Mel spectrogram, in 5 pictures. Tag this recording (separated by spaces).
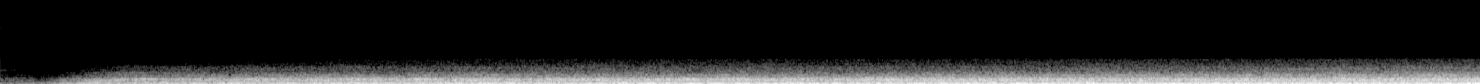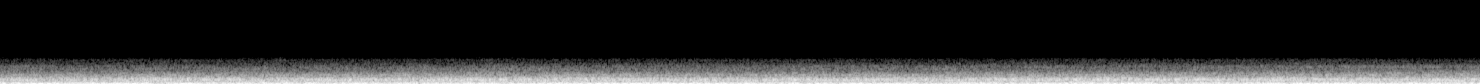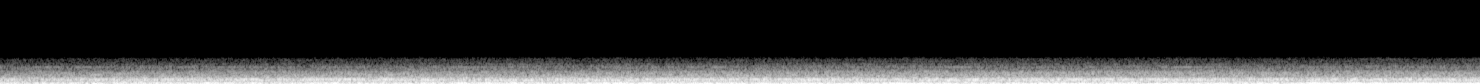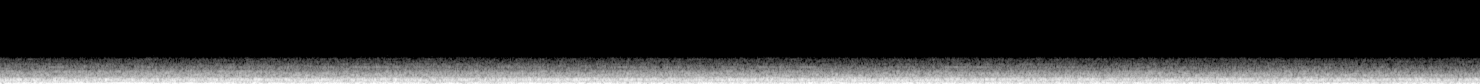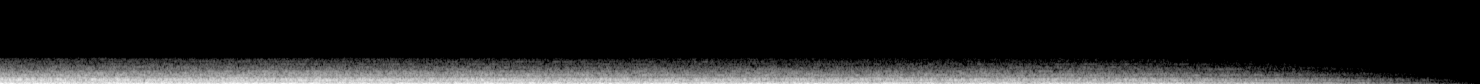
background drone industrial multisample soundscape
